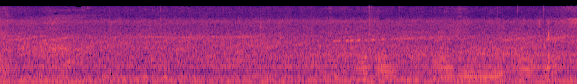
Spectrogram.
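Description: Fire apparatus engine running steadily at a fire scene, a constant low drone, with faint distant voices.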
